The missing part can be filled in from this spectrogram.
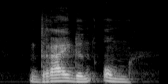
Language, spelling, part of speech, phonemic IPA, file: Dutch, draaiden om, verb, /ˈdrajdə(n) ˈɔm/, Nl-draaiden om.ogg
- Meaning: inflection of omdraaien: 1. plural past indicative 2. plural past subjunctive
